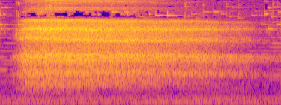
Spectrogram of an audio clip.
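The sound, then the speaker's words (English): Slow breathing in through the nose and out during a guided breathing exercise: one long, airy, hissing breath that rises quickly, holds steady and then tapers gently. No voice is heard. “Once more, inhaling through the nose. Exhaling completely.”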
